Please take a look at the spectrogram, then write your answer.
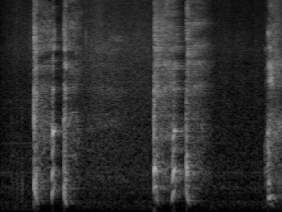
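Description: A loud coughing fit: a quick cluster of three harsh coughs, a pause, another burst of three, then a final single cough, with no talking.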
